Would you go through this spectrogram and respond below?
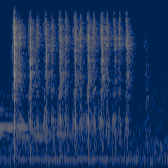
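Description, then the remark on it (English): Rapid series of sharp, crisp snips as scissors cut through stiff plastic vacuum packaging, about a dozen quick clicks in an uneven rhythm, fairly loud, with no talking. “Dangerous with scissors.”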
